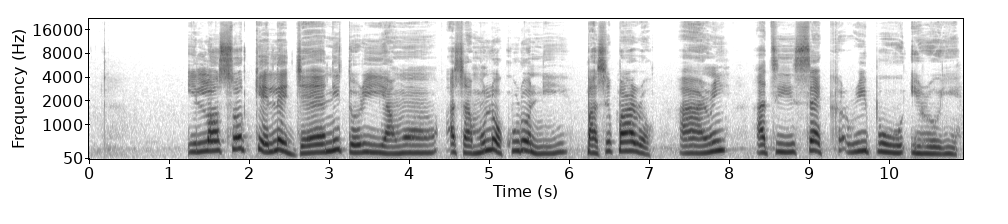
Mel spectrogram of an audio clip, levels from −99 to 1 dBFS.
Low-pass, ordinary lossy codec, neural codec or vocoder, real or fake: none; none; vocoder, 48 kHz, 128 mel bands, Vocos; fake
